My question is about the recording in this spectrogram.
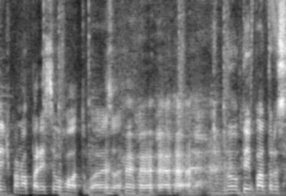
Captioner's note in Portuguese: risadas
